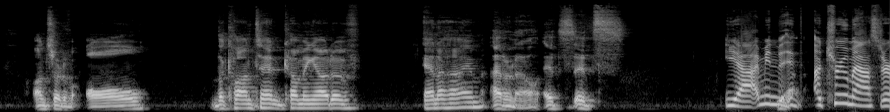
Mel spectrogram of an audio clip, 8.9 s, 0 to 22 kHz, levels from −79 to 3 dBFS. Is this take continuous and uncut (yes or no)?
yes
